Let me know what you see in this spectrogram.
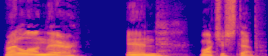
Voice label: exit watch step, male; Source Engine; video game; coast; barn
